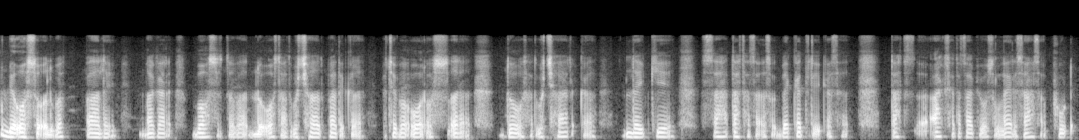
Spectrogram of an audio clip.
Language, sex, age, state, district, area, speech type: Kashmiri, male, 30-45, Jammu and Kashmir, Budgam, rural, spontaneous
